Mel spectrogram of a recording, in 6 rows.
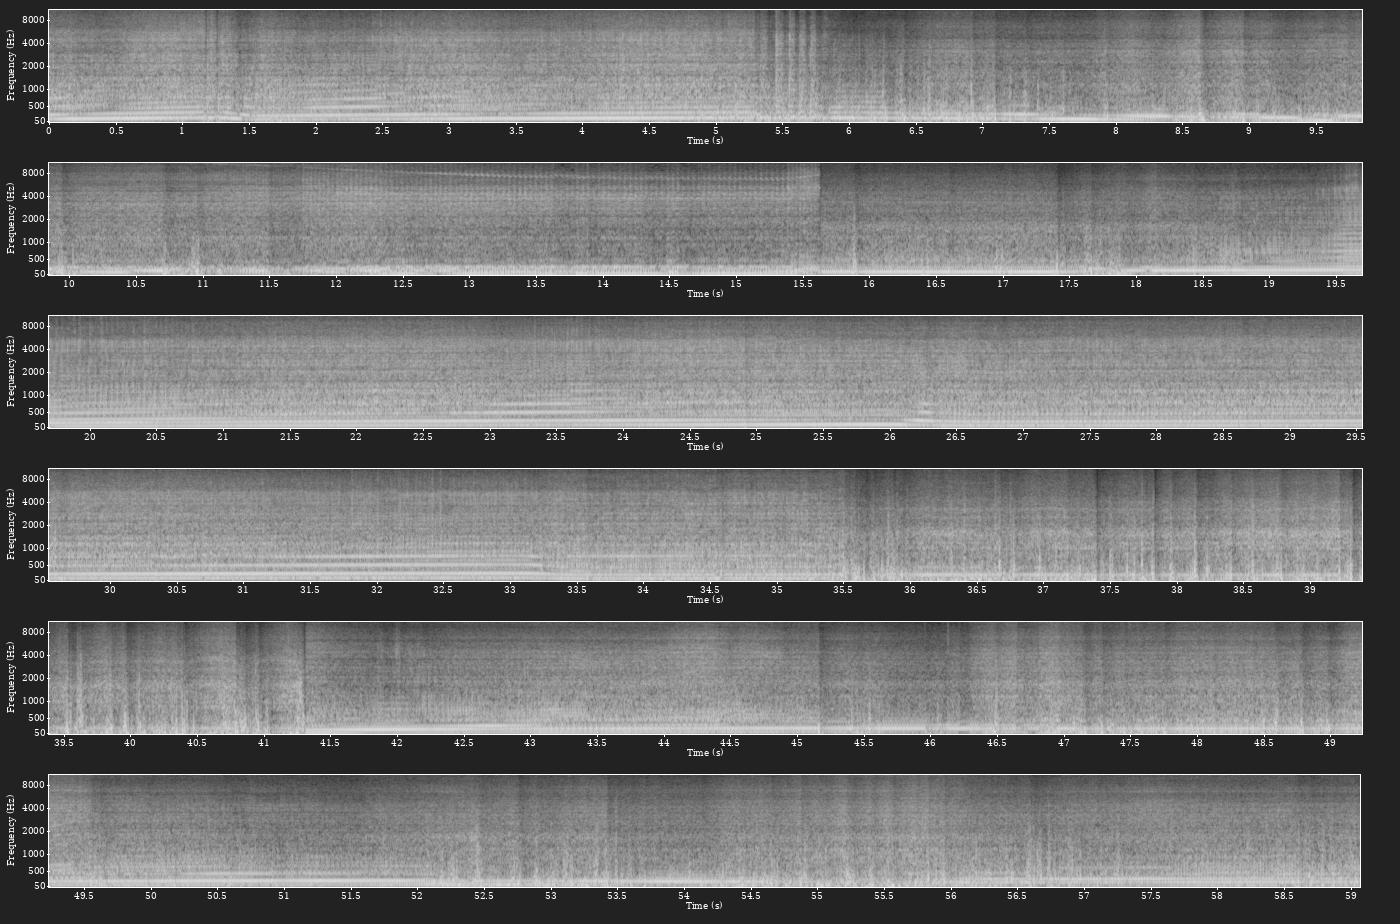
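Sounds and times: diesel car engine accelerating: 0.0s - 59.0s
rushing noise: 7.5s - 15.7s.

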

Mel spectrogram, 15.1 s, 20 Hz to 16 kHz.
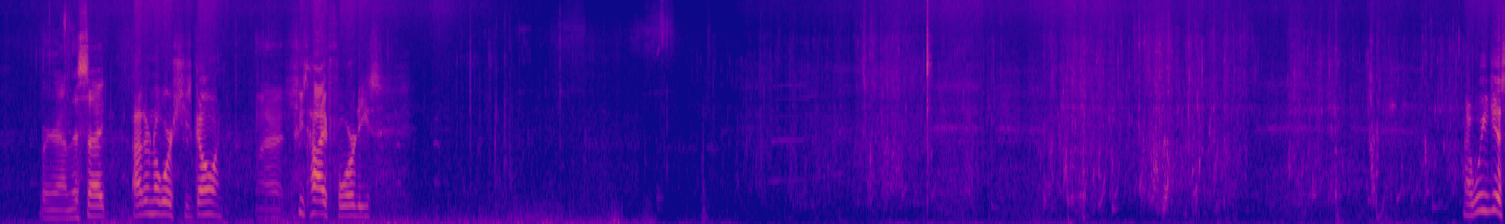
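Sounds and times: fish splashing in water: 7.4s - 14.8s.

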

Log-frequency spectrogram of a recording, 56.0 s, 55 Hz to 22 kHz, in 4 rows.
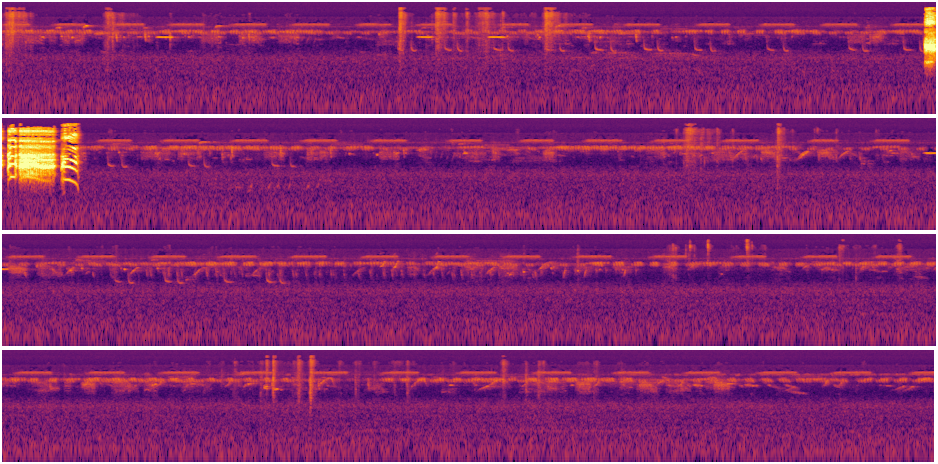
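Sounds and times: rooster crowing: 13.8s - 15.2s.

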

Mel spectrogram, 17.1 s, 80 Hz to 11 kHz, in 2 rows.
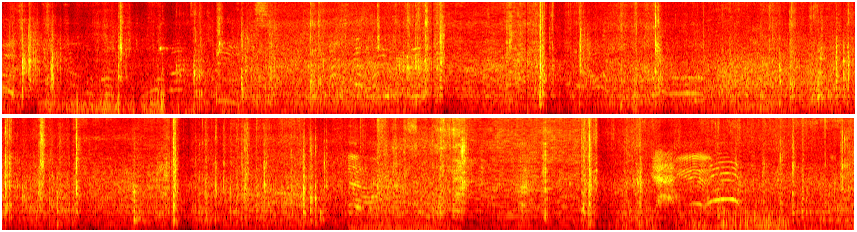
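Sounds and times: skateboard wheels rolling on concrete: 0.0s - 17.0s
skateboards clacking: 0.0s - 17.0s.

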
